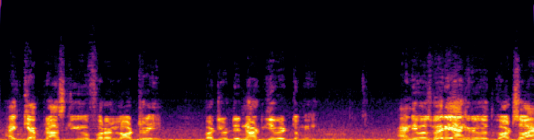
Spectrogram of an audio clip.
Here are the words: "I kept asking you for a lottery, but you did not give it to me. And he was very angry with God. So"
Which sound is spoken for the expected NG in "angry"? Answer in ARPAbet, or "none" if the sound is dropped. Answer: NG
